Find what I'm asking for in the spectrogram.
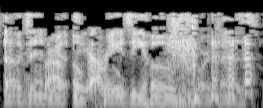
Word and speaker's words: Alexandria Ocasio-Cortez: I'm sorry, it's Alexandria Ocasio-Cortez. I just want to correct everybody's pronunciation.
